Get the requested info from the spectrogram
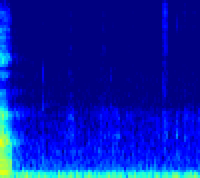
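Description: A marker pen writing on paper, faint scratching strokes as a word is written out.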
